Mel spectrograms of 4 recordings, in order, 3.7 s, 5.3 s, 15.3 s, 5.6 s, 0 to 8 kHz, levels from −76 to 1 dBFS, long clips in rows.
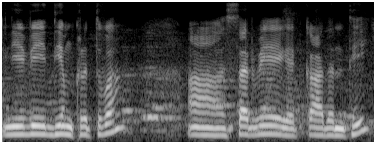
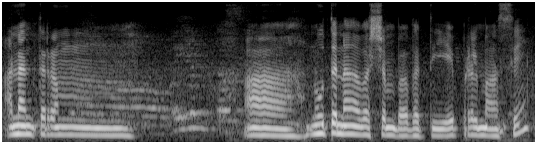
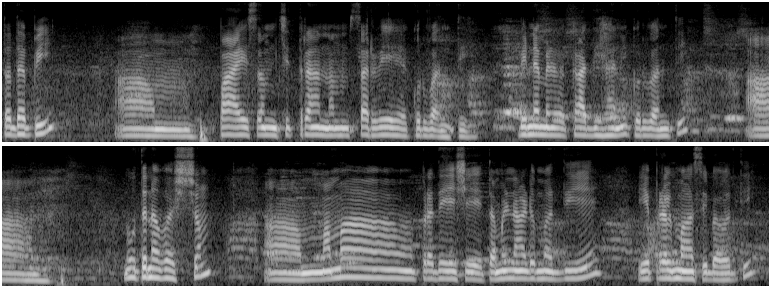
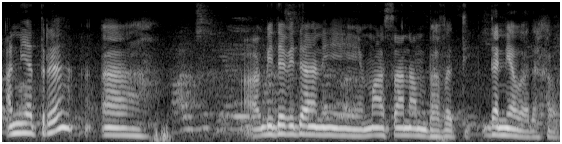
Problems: background sounds at intervals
